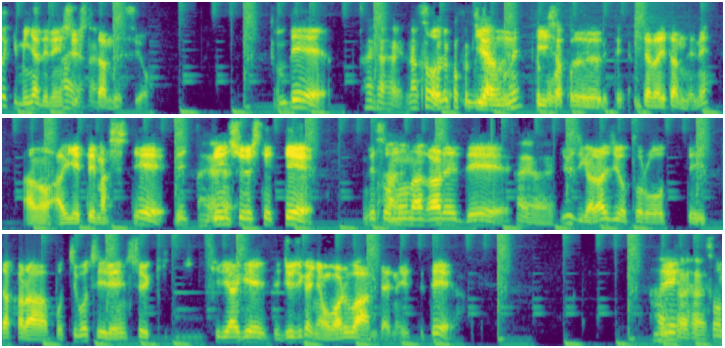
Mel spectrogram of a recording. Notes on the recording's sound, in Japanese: リモート収録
